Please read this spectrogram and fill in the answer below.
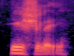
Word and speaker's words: usually: sound which is silent so it should be pronounced usually you see usually usually you see usually wow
